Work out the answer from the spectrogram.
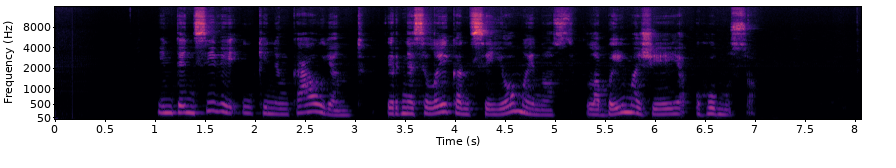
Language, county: Lithuanian, Kaunas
